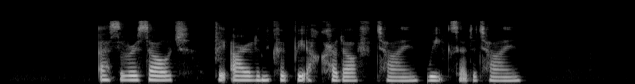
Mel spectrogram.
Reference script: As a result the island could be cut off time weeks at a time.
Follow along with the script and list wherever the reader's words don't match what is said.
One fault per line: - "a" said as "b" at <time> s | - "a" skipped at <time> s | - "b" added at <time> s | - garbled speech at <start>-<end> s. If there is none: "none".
none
